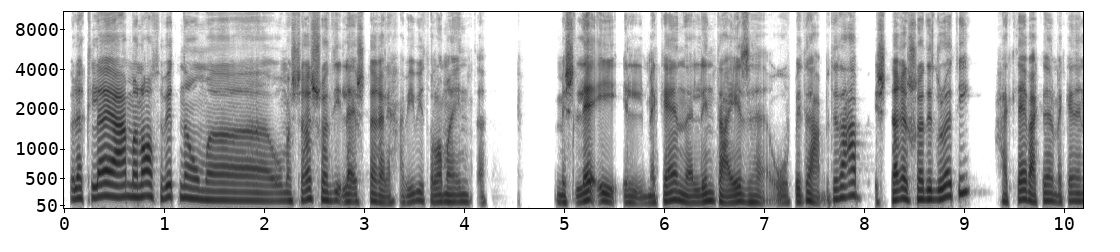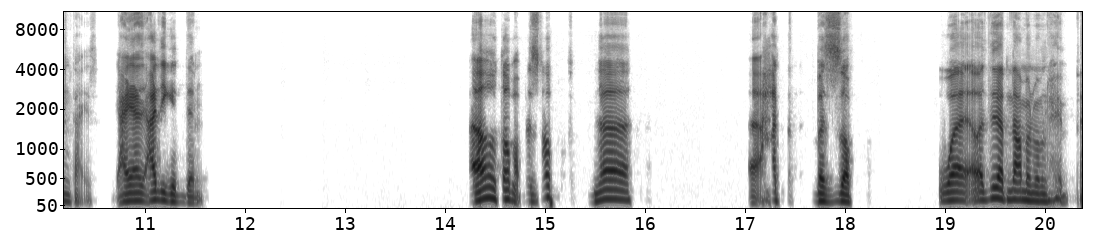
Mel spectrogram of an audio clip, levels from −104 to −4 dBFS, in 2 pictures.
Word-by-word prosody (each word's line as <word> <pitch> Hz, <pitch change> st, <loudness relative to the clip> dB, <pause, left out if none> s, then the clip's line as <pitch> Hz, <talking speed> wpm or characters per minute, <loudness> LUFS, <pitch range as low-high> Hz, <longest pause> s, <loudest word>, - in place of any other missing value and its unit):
لك 170 Hz, 0 st, -4 dB
لأ 205 Hz, +3 st, +5 dB
يا -, -, +6 dB
عم 195 Hz, +1 st, +5 dB
أنا 195 Hz, +1 st, +3 dB
أقعد 210 Hz, -1 st, +3 dB
في 170 Hz, -, -8 dB
بيتنا 190 Hz, -1 st, -1 dB
وما 140 Hz, -4 st, -1 dB
وما 130 Hz, +1 st, -6 dB
أشتغلش 140 Hz, +3 st, -2 dB
الشُغلانة 145 Hz, -3 st, -1 dB
دي، 140 Hz, -, -3 dB
لأ 120 Hz, +1 st, -1 dB
اشتغل 115 Hz, -2 st, -2 dB
يا 100 Hz, -, -7 dB
حبيبي 120 Hz, +4 st, -6 dB
طالما 115 Hz, 0 st, -2 dB
أنت 115 Hz, 0 st, -8 dB, 0.7 s
مش 110 Hz, -1 st, 0 dB
لاقي 115 Hz, 0 st, +2 dB
المكانة 105 Hz, +6 st, -1 dB
اللي 105 Hz, +3 st, -1 dB
أنت 130 Hz, 0 st, -2 dB
عايزها 110 Hz, -1 st, -1 dB
وبتتعب 115 Hz, +5 st, -4 dB
بتتعب، 185 Hz, +6 st, -1 dB, 0.2 s
اشتغل 145 Hz, +1 st, +2 dB
الشُغلانة 155 Hz, 0 st, +2 dB
دي -, -, -5 dB
دلوقتي 205 Hz, -, 0 dB, 0.2 s
هتلاقي 145 Hz, +5 st, -1 dB
بعد -, -, +2 dB
كده 130 Hz, -, -2 dB
المكانة 125 Hz, +2 st, -4 dB
اللي 125 Hz, -, -4 dB
أنت 115 Hz, -, -11 dB
عايزها، -, -, -20 dB, 0.2 s
يعني 120 Hz, +5 st, +4 dB
ع -, -, -3 dB
عادي 140 Hz, 0 st, +5 dB
جدًا. 105 Hz, -5 st, -4 dB, 2.7 s
آه 170 Hz, +3 st, +8 dB
طبعًا، 155 Hz, +1 st, 0 dB
بالضبط، 190 Hz, +11 st, -6 dB, 0.2 s
لا 150 Hz, +2 st, +3 dB, 1.2 s
آآ -, -, 0 dB
حتى -, -, -5 dB, 0.2 s
بالضبط، 120 Hz, -2 st, +2 dB, 0.8 s
وأدينا 140 Hz, +4 st, +3 dB
بنعمَل 150 Hz, -2 st, +2 dB
ما 125 Hz, -, 0 dB
نحب. 125 Hz, +7 st, -5 dB
135 Hz, 155 wpm, -22 LUFS, 115-155 Hz, 2.7 s, آه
